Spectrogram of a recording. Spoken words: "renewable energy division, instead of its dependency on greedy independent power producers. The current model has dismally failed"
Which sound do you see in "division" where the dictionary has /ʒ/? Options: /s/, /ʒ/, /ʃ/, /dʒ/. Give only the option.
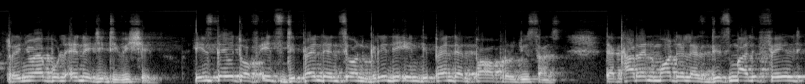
/ʃ/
